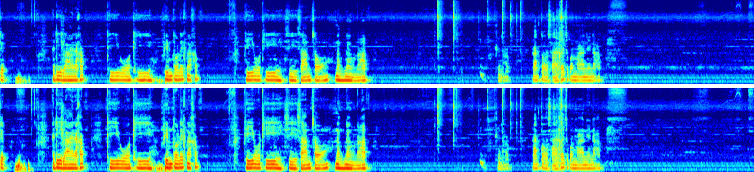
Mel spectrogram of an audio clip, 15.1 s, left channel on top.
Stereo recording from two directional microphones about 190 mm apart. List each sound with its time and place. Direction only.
0.7 s speech: 35° right (ahead or behind)
9.9 s speech: 20° right (ahead or behind)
